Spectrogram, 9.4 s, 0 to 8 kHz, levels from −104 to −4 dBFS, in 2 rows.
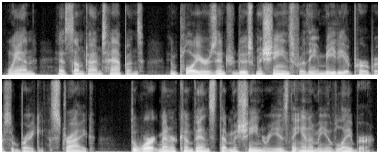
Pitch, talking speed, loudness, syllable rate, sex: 90 Hz, 165 wpm, -19 LUFS, 6.4 syllables/s, male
